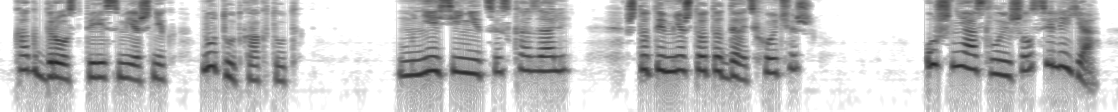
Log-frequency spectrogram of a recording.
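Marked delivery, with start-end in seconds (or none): 4.0-11.0 sly, needling, snide tone, pitched up. Narrator reading a mockingbird questioning a crossbill in a fable, snide. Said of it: "ехидно так поинтересовался Дрозд".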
